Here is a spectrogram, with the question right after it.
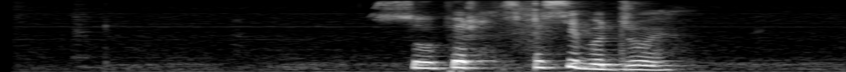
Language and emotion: Russian, neutral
